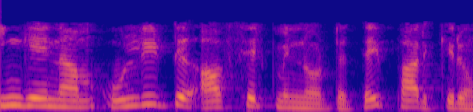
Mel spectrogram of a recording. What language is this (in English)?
Tamil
